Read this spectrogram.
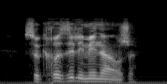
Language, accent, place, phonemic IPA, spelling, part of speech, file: French, France, Lyon, /sə kʁø.ze le me.nɛ̃ʒ/, se creuser les méninges, verb, LL-Q150 (fra)-se creuser les méninges.wav
- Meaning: to rack one's brain, to cudgel one's brain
